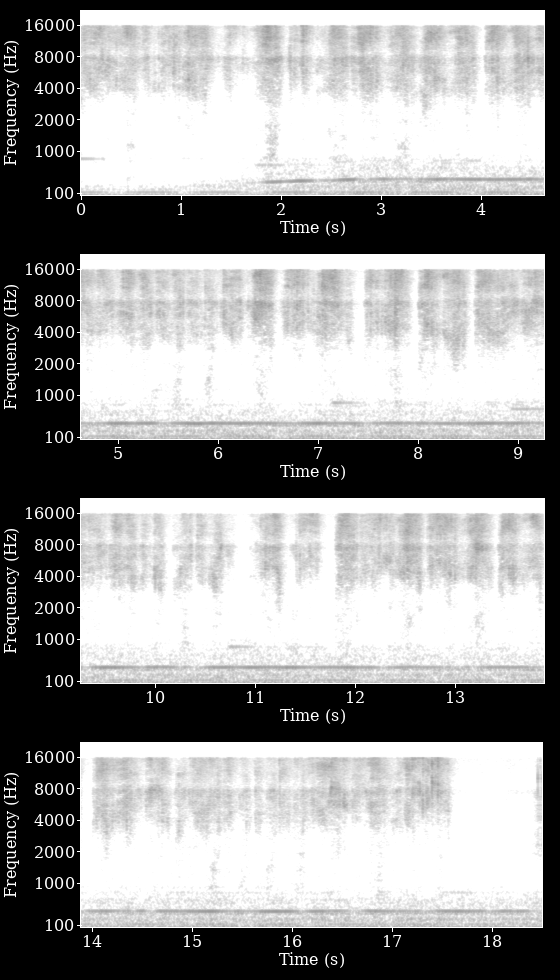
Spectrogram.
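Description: Fingers brush and scratch softly through fine sand.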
